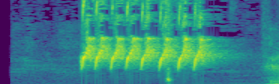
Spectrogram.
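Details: Panca Warna bird in full song, its varied song used for training other birds and as a lure for trapping; a quick buzzy trill of about eight rapid high notes, then one abrupt lower note, with faint background hum.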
